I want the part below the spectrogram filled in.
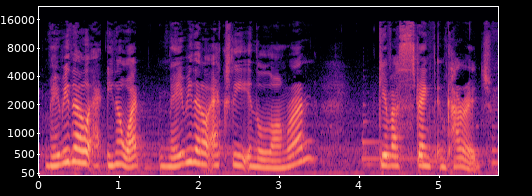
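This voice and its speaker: A woman giving an earnest, chatty devotional talk to her viewers, with bursts of excitement and many restarts. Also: on the high side. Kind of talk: casual devotional talk to camera.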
